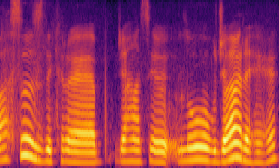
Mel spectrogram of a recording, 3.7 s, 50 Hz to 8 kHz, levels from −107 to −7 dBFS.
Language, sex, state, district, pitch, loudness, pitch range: Hindi, female, Punjab, Pathankot, 190 Hz, -18 LUFS, 180-210 Hz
